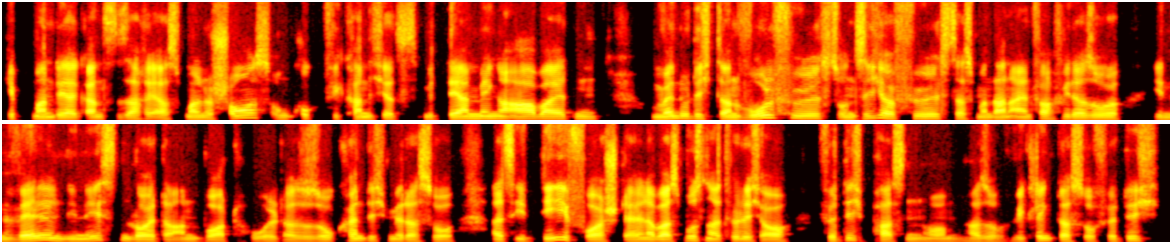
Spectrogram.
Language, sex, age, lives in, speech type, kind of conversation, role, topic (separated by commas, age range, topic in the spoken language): German, male, 45-49, Germany, conversation, advice, advisor, Wie gehe ich mit Frust wegen langsamer Fortschritte um?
